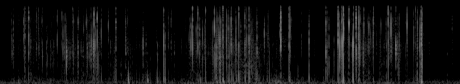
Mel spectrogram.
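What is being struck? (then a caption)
Plush fabric pet toy with crinkle insert. A yellow plush fabric duck pet toy with a crinkle insert is scratched and squeezed with nails and fingertips. The result is a dense, irregular run of bright, high crinkling and crackling bursts with almost no low end, separated by brief quiet gaps.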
